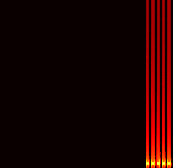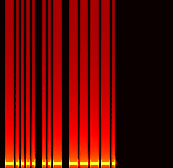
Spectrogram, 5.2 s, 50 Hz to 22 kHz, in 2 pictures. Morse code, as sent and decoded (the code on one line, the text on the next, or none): ..... -.... ..- ----.
56U9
